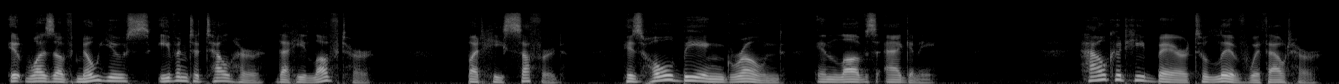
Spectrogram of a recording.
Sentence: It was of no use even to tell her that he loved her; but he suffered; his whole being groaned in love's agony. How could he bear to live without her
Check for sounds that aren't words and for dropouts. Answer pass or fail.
pass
